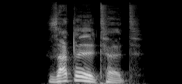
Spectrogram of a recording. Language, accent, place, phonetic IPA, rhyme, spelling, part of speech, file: German, Germany, Berlin, [ˈzatl̩tət], -atl̩tət, satteltet, verb, De-satteltet.ogg
- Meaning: inflection of satteln: 1. second-person plural preterite 2. second-person plural subjunctive II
